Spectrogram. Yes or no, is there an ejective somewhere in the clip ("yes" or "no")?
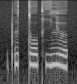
yes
